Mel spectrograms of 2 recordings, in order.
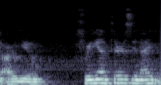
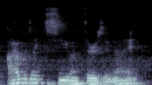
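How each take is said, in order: First: "Are you free on Thursday night?" asked as a question, pitch lifted on "free"; asking tune. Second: "I would like to see you on Thursday night." said as a firm statement, pitch settling down at the end; statement tune. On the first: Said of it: "Instead of saying". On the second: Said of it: "you say". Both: Shown as a demonstration.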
